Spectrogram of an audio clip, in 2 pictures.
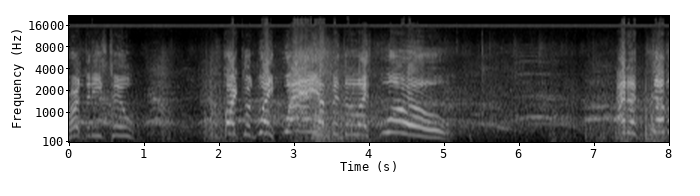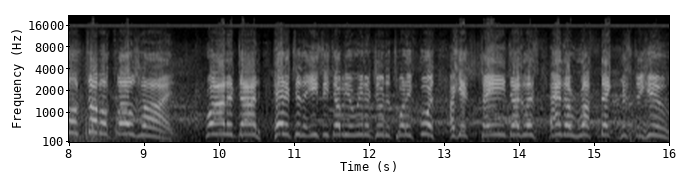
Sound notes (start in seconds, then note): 5.8 crowd chatter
